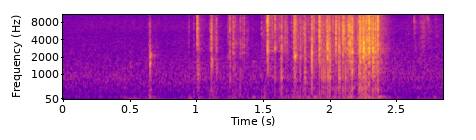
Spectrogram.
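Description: Tarot cards being shuffled close up: a string of quick papery flicks and riffles that build into a dense, loud burst before stopping abruptly, with no talking.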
